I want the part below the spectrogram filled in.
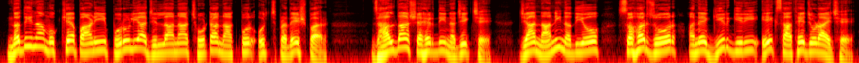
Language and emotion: Gujarati, neutral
